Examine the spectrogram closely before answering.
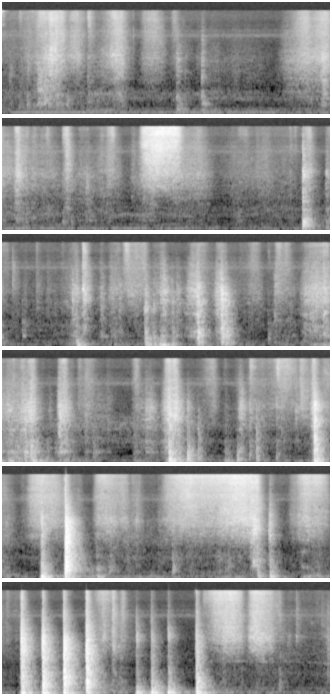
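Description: A wooden board being fitted onto a window sill: scattered knocks and thumps of wood against the frame and wall, with scraping as it slides into place, and a quick run of knocks near the end.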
